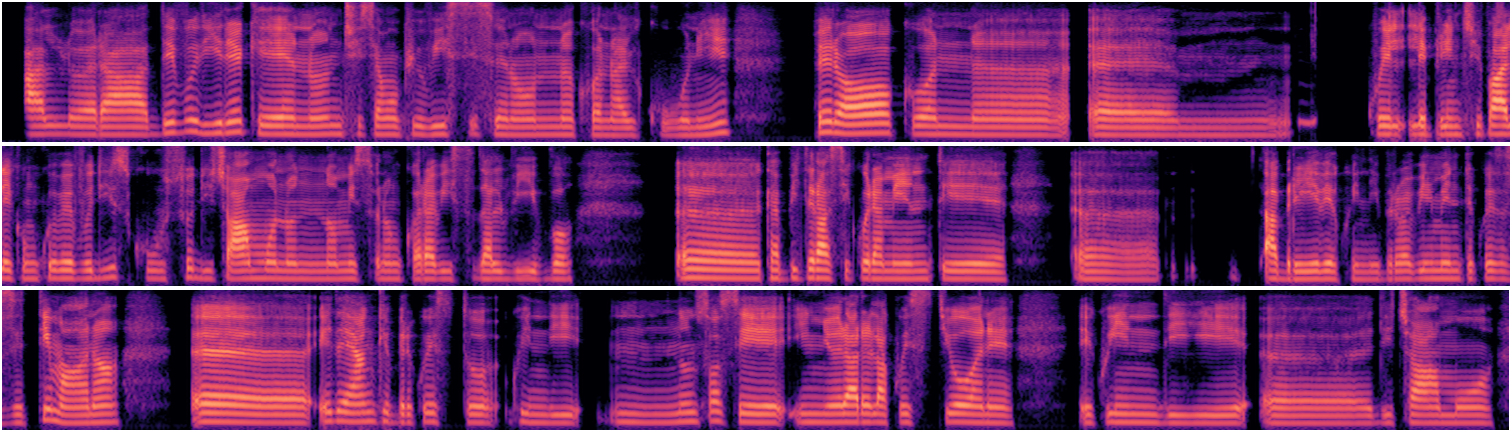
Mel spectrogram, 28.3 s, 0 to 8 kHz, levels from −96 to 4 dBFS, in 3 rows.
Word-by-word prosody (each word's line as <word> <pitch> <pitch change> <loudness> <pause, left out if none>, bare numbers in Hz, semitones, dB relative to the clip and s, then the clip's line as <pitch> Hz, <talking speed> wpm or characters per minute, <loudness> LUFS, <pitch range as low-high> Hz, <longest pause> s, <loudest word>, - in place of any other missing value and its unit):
Allora, 170 -1 +2
devo 215 +6 -2
dire 210 +1 +1
che 180 -3 +2
non 175 +1 -3
ci 180 - -3
siamo 175 0 -1
più 175 +1 -8
visti 175 +1 +2
se 170 - +1
non 165 +1 -4
con 160 0 -6
alcuni, 160 +5 -5 0.5
però 205 -1 +6
con, 175 -2 -3 0.7
ehm, 160 -1 -3 0.5
que 175 0 +2
le 175 -1 +1
principali 175 +1 +4
con 170 0 -9
cui 170 - -6
avevo 175 -1 -1
discusso, 175 -1 -6
diciamo, 170 0 +4
non 165 -1 -5
non 165 0 -4
mi 165 0 -4
sono 165 - -4
ancora 165 0 0
vista 165 0 -5
dal 165 -1 -1
vivo. 160 0 -5 0.7
Uhm, 175 -2 +3
capiterà 180 +1 +3
sicuramente, 165 -1 0 0.4
uhm, 155 -1 -5 0.7
a - - +7
breve 165 0 0
quindi 155 0 -11
probabilmente 165 +1 -4
questa 170 0 -6
settimana, 170 +1 +1 0.4
ehm, 175 -3 +6
ed 195 - -3
è 200 - +2
anche 195 +1 +2
per 175 - -3
questo 175 -2 -5
quindi, 165 -3 -7 0.2
mhmm, 175 -2 -11
non 190 +1 -4
so 205 +2 +3
se 175 -2 +4
ignorare 180 0 +3
la 175 -1 +3
questione 175 0 0 0.4
e 170 - -4
quindi, 165 -2 -3 0.2
uhm, 160 0 -4
diciamo, 165 0 -1
170 Hz, 125 wpm, -23 LUFS, 165-180 Hz, 0.7 s, a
